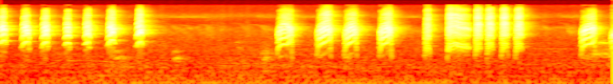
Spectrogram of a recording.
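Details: Long-tailed shrike singing actively in the morning: two bursts of harsh, buzzy chattering notes, about six quick notes each, separated by a short pause, with a faint low hum underneath.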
